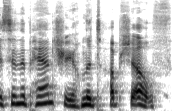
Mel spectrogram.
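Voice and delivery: mild, distant calling-out voice. Retelling a conversation in the kitchen: retelling a yell.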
